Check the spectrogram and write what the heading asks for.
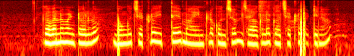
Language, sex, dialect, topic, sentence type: Telugu, female, Telangana, agriculture, statement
